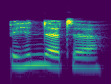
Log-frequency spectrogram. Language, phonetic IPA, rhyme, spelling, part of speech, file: German, [bəˈhɪndɐtɐ], -ɪndɐtɐ, Behinderter, noun, De-Behinderter.ogg
- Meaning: disabled person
